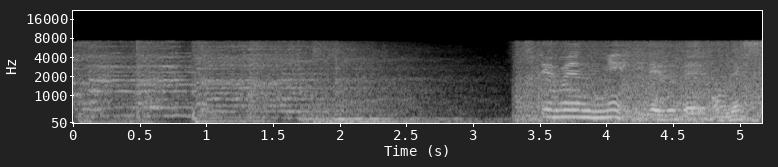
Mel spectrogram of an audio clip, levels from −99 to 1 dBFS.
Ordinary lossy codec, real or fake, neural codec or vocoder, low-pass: none; fake; codec, 16 kHz in and 24 kHz out, 2.2 kbps, FireRedTTS-2 codec; 7.2 kHz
